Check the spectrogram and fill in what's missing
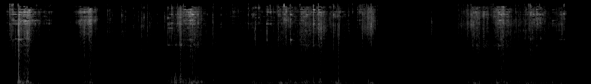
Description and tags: Keys noises recorded with an AKG 414 through Apogee Duet.
keys, key, door, unlock, noises, lock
